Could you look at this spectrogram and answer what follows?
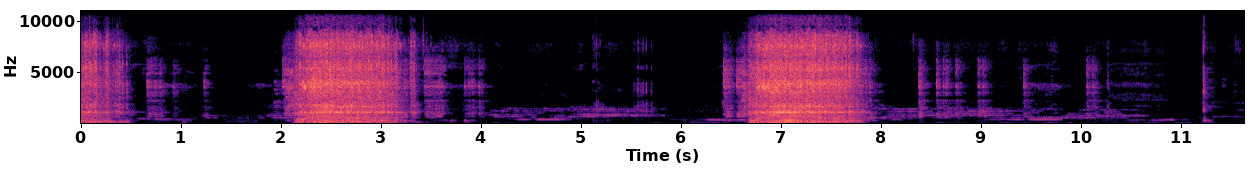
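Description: A sewing machine stitches lace onto a dupatta in two loud, rapid bursts of whirring stitches, separated by quiet stretches of light ticks and handling noises.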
